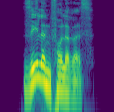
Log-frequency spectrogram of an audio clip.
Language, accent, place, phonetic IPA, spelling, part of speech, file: German, Germany, Berlin, [ˈzeːlənfɔləʁəs], seelenvolleres, adjective, De-seelenvolleres.ogg
- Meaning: strong/mixed nominative/accusative neuter singular comparative degree of seelenvoll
